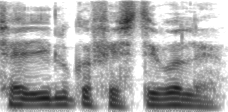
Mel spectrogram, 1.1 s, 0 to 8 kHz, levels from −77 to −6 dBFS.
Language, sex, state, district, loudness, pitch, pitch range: Hindi, male, Arunachal Pradesh, Longding, -18 LUFS, 125 Hz, 115-130 Hz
